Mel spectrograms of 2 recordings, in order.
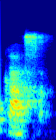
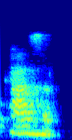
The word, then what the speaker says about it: casa: Escreve com S, mas eu pronuncio como se fosse com Z. Não falo caça, falo casa.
